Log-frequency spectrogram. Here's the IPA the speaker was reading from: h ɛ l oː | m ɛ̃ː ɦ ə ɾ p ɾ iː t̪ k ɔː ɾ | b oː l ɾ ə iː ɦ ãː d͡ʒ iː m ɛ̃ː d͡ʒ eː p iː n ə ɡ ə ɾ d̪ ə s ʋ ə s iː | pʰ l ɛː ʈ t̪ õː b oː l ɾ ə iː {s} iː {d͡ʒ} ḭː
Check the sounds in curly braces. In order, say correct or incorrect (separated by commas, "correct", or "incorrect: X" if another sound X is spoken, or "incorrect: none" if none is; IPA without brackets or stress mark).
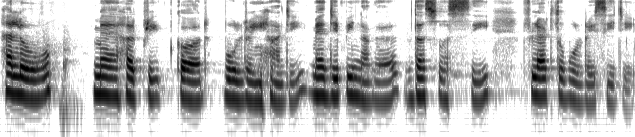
correct, correct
